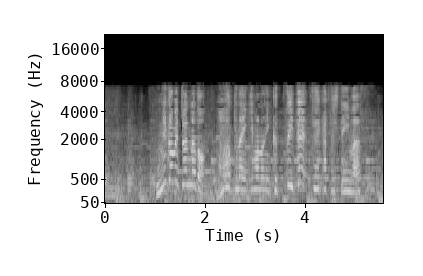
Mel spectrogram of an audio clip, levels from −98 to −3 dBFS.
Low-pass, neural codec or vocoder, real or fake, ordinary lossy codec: 7.2 kHz; none; real; AAC, 32 kbps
